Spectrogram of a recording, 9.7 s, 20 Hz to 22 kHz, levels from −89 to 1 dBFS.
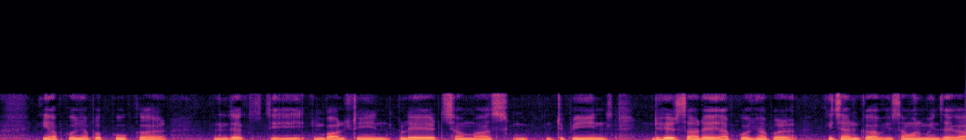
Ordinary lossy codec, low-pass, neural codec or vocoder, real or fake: none; 7.2 kHz; codec, 24 kHz, 3.1 kbps, DualCodec; fake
